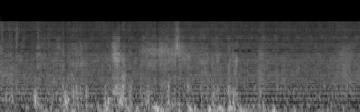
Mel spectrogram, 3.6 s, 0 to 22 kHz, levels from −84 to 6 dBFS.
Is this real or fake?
fake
